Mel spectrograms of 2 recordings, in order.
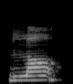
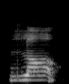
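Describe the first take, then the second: The two takes are said the same way.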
